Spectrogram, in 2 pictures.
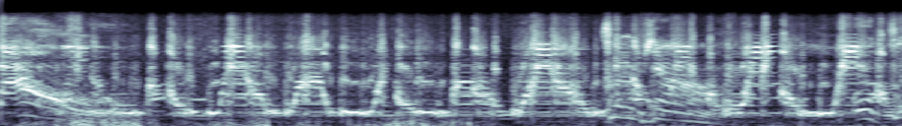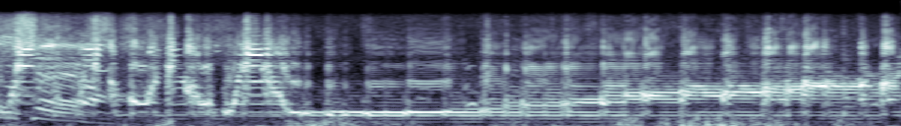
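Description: Electric guitar played through effects pedals, with distortion, over percussion. It plays several sliding, falling notes, then a chord held through the last few seconds.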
